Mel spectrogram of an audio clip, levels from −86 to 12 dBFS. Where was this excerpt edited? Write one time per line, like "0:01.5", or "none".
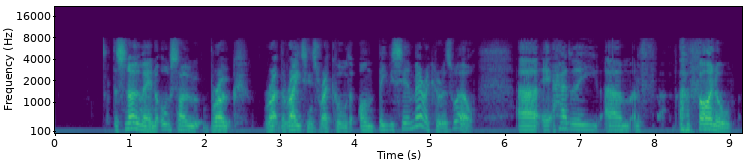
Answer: none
